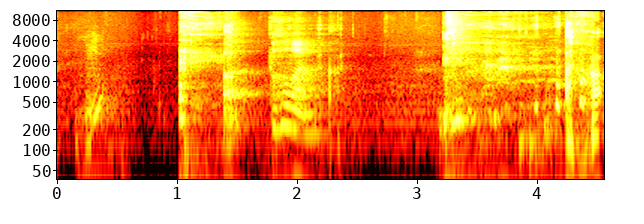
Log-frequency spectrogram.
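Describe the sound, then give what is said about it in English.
A person makes several short, croaky, burp-like neck fart noises in sputtering bursts, with a bit of chuckling between them. “Can I please do my neck fart?”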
